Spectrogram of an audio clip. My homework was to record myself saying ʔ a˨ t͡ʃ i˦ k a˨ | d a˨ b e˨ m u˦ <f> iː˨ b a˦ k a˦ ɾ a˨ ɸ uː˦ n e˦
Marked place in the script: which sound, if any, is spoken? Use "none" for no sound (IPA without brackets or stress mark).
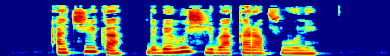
ʃ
